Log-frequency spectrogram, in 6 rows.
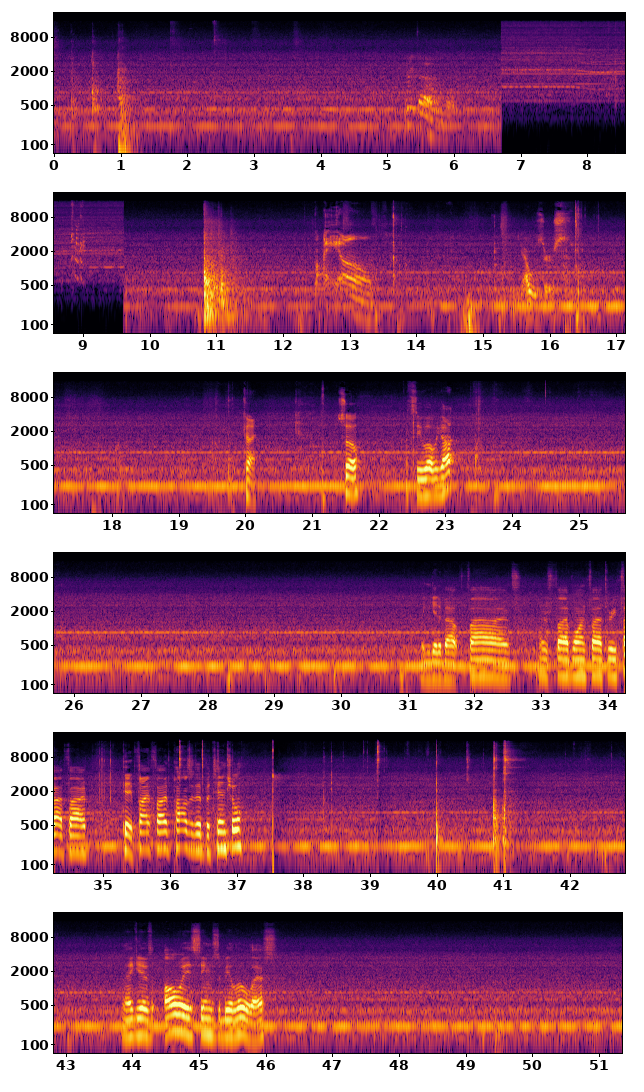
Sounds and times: Speech: 5.2s - 6.1s, 15.4s - 16.4s, 22.4s - 23.2s, 31.2s - 37.2s, 43.8s - 46.2s.

